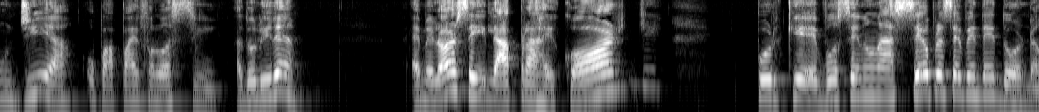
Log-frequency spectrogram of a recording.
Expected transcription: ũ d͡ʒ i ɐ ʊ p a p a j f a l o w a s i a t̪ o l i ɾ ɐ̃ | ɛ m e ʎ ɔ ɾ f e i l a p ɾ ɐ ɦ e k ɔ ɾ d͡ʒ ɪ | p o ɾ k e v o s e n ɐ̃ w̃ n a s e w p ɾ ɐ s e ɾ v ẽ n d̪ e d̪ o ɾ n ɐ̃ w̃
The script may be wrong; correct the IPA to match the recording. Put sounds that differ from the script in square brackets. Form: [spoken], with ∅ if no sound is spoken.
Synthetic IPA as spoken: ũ d͡ʒ i ɐ ʊ p a p a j f a l o w a s [ĩ] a [d̪] o l i ɾ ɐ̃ | ɛ m e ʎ ɔ ɾ [s] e i l a p ɾ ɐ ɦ e k ɔ ɾ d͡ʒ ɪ | p o ɾ k e v o s e n ɐ̃ w̃ n a s e w p ɾ ɐ s e ɾ v ẽ n d̪ e d̪ o ɾ n ɐ̃ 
